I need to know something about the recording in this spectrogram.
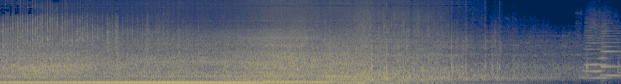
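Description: A model diesel train with coaches passing on the layout's track: a steady low hum and running rumble that swells, then fades away as it goes by. A few short musical notes sound near the end.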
